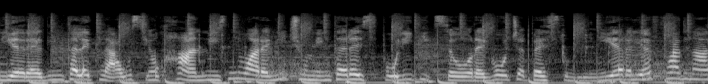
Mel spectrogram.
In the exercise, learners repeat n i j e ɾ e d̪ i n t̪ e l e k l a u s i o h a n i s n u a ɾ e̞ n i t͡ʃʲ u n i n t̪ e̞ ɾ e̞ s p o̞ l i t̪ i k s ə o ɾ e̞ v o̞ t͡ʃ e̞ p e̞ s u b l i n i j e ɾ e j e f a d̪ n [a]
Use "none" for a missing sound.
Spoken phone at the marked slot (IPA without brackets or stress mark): a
